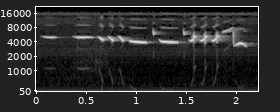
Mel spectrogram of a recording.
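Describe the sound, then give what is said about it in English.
An American tree sparrow, a small brown winter-visiting sparrow, calls with thin, high, sweet whistled notes and quick twittering chirps in a lively run lasting about two seconds, clear and alone. “The American tree sparrow is a common winter visitor in the northern U.S., but there's more to this little brown bird than meets the eye.”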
